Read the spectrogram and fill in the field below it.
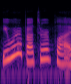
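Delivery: usual speaking voice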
